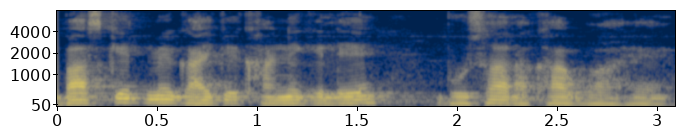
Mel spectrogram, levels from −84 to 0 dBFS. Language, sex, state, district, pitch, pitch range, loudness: Hindi, male, Arunachal Pradesh, Lower Dibang Valley, 100 Hz, 100-105 Hz, -21 LUFS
